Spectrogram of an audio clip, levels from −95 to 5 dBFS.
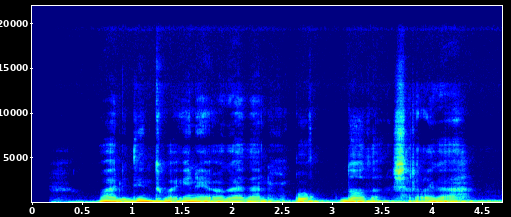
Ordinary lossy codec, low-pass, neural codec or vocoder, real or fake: none; 19.8 kHz; none; real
